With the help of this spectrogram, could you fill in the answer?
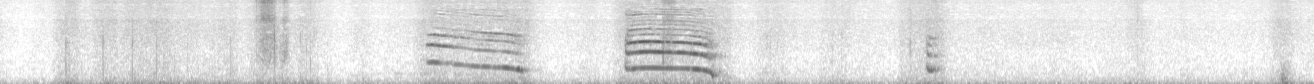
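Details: A cat gives two clear, descending meows in quick succession, then a short chirp-like call a couple of seconds later, over low background room noise and occasional soft clicks.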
